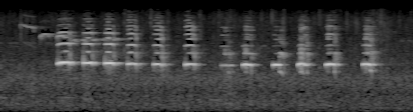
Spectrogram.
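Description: About eleven clear, whistled notes, starting quickly and slowing gradually, sagging slightly in pitch. A faint thin high note from another bird precedes them.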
